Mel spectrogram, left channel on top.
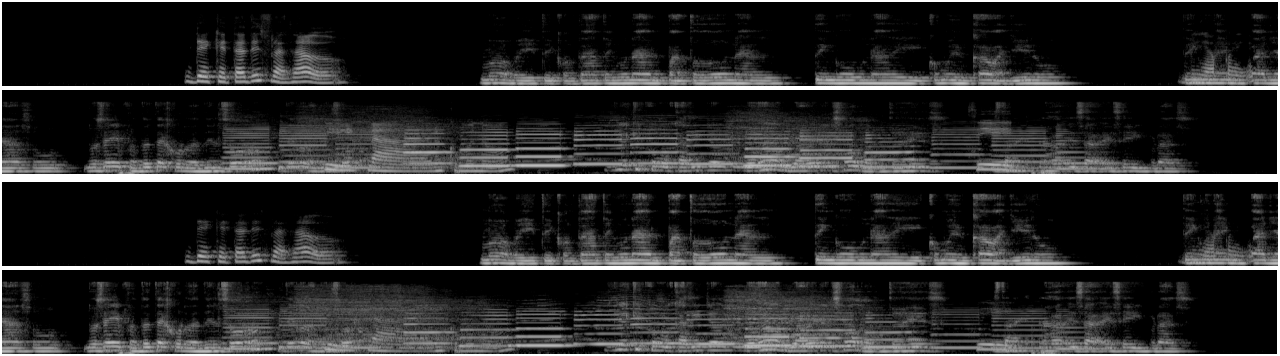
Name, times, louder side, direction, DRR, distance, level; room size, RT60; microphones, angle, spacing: voice 1, 1.8-3.5 11.8-12.5 16.0-17.9 22.5-23.1, left 3 dB, 70° left, 0.9 m, -30 dB
voice 2, 4.8-7.9 8.1-10.7 11.8-16.4 18.8-22.2 22.7-24.7, right 2 dB, 30° right, 2.0 m, -26 dB
sound 1, 13.8-14.7 15.0-21.8 22.6-23.2, right 3 dB, 65° right, 6.1 m, -41 dB
Wind instrument woodwind instrument, 14.9-23.9, left 2 dB, 20° left, 2.2 m, -27 dB
18.5 x 8.9 x 4.1 m
head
